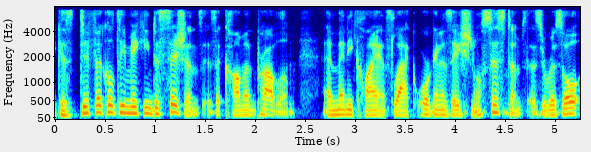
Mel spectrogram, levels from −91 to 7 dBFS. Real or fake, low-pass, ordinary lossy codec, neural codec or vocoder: real; 7.2 kHz; MP3, 64 kbps; none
